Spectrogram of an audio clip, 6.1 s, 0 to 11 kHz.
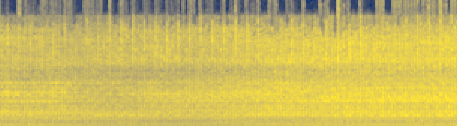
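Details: Mercedes C220 W204 OM646 diesel warm idle: light irregular tick about three a second over clatter; vacuum pump, fuel pressure regulators, filters, pulleys and belt already replaced, DPF removed, EGR disabled; source unidentified.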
